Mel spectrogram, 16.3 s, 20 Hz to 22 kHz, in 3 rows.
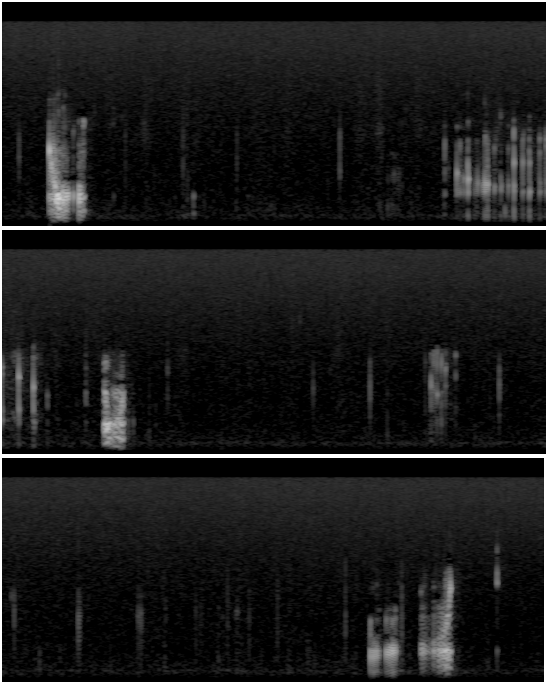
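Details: Irregular gurgles and rumbles in short bursts between quiet gaps, from a stomach making noises non-stop for 10 minutes: borborygmi.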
